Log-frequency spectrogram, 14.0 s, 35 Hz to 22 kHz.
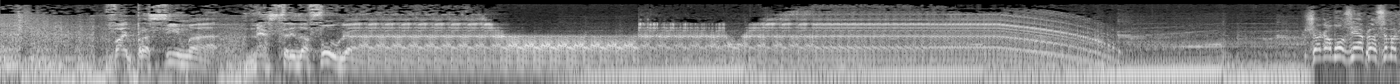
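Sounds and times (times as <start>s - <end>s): heavy sub-bass: 2.1s - 13.2s
electronic dance music: 3.4s - 13.1s
buzzy synthesizer chord: 3.5s - 13.1s.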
